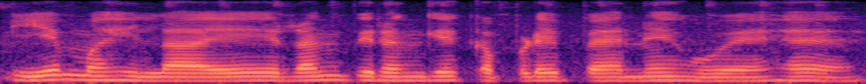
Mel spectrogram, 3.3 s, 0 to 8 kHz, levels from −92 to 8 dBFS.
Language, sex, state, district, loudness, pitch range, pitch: Hindi, male, Arunachal Pradesh, Lower Dibang Valley, -16 LUFS, 130-140 Hz, 135 Hz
